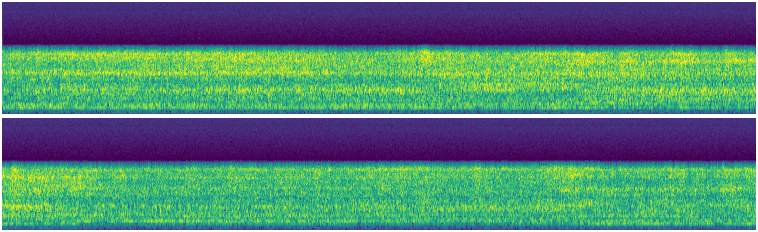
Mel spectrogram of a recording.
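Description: Steady mechanical hum with two low held tones under a constant hiss, unchanging throughout.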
